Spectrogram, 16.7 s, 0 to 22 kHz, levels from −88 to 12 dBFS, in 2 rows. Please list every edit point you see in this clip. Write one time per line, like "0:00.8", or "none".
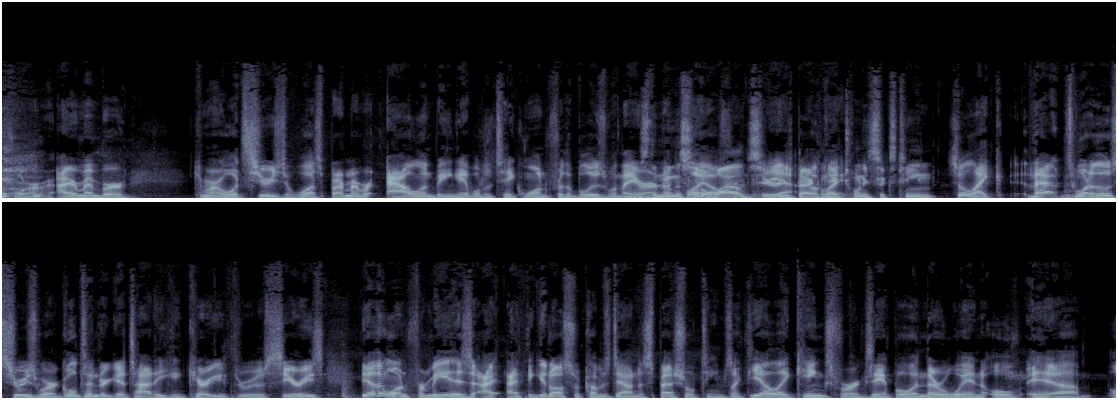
none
